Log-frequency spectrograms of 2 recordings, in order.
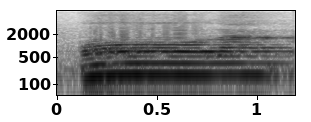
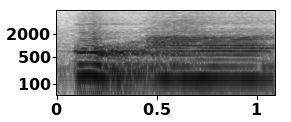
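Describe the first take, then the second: First: The first syllable is long, the second short. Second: The first syllable is short, the second long. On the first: The speaker calls it right. "konya yang panjang, lamnya yang pendek" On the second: The speaker calls it wrong. "konya pendek, lamnya panjang"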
